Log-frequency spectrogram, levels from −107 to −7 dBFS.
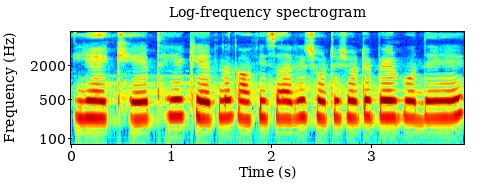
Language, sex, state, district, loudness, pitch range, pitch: Hindi, female, Chhattisgarh, Rajnandgaon, -14 LUFS, 235-245 Hz, 240 Hz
